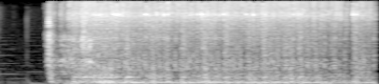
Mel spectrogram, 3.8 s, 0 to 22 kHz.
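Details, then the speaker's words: 1996 Sea-Doo GTI two-stroke after full fuel system rebuild (Mikuni carbs, filter, lines, selector), primed with 40:1 premix: catches at half a second into a steady, even two-stroke buzz; normal start and idle. "And we got this one running today by replacing the fuel system."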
